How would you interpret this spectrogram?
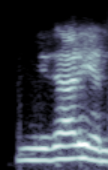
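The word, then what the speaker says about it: Cnidaria: Phylum निडारिया भी बोल सकते हैं आप इसको, सी साइलेंट होता है यहाँ पे, और हम लोग इसको सिलेंट्रेटा भी कह सकते हैं, सिलेंट्रेटा।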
